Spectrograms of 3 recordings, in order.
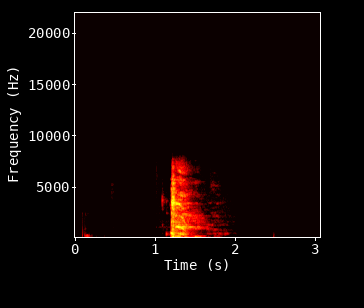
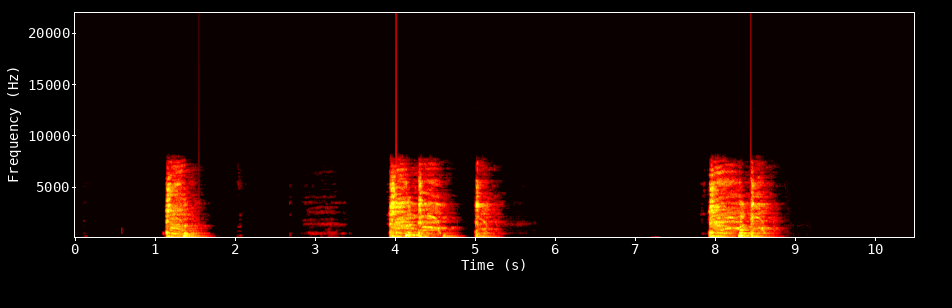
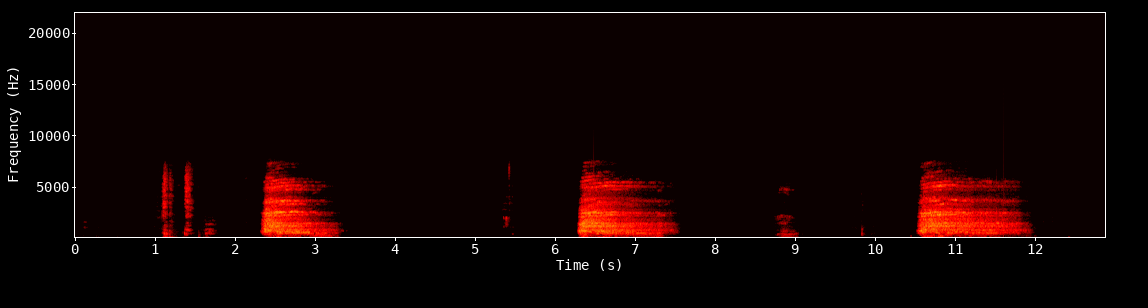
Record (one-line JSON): {"cough_length": "3.1 s", "cough_amplitude": 26720, "cough_signal_mean_std_ratio": 0.2, "three_cough_length": "10.5 s", "three_cough_amplitude": 30863, "three_cough_signal_mean_std_ratio": 0.29, "exhalation_length": "12.9 s", "exhalation_amplitude": 1928, "exhalation_signal_mean_std_ratio": 0.37, "survey_phase": "alpha (2021-03-01 to 2021-08-12)", "age": "18-44", "gender": "Male", "wearing_mask": "No", "symptom_cough_any": true, "symptom_new_continuous_cough": true, "symptom_diarrhoea": true, "symptom_fatigue": true, "symptom_onset": "3 days", "smoker_status": "Never smoked", "respiratory_condition_asthma": false, "respiratory_condition_other": false, "recruitment_source": "Test and Trace", "submission_delay": "2 days", "covid_test_result": "Positive", "covid_test_method": "RT-qPCR", "covid_ct_value": 11.6, "covid_ct_gene": "ORF1ab gene", "covid_ct_mean": 12.0, "covid_viral_load": "120000000 copies/ml", "covid_viral_load_category": "High viral load (>1M copies/ml)"}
